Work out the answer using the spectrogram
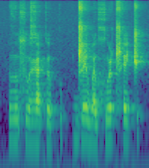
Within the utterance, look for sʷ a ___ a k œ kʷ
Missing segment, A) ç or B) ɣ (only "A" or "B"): B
